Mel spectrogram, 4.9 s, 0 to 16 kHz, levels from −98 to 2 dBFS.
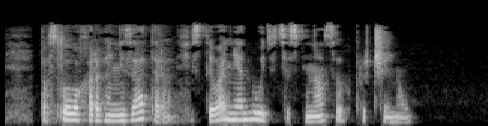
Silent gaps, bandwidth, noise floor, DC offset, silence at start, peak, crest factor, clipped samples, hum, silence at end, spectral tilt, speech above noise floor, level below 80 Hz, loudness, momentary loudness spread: none; 8.4 kHz; -79 dBFS; under 0.1%; 0.1 s; -2 dBFS; 20 dB; under 0.1%; none; 0.8 s; -4.5 dB/octave; 59 dB; -60 dBFS; -20 LUFS; 9 LU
